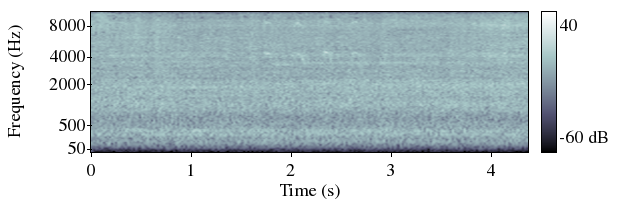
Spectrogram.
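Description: Open-top freight wagons of a goods train passing close by: a steady, even noise of wheels and wagons running over the rails.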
